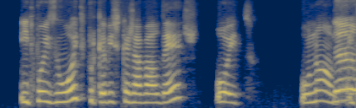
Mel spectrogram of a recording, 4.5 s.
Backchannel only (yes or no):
no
